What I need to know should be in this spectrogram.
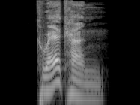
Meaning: dative plural of Quäker
- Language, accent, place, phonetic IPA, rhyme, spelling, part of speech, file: German, Germany, Berlin, [ˈkvɛːkɐn], -ɛːkɐn, Quäkern, noun, De-Quäkern.ogg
